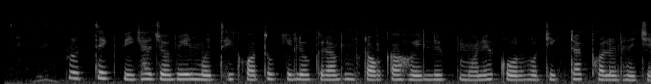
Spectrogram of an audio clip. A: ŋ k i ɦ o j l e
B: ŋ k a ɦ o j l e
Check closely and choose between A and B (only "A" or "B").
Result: B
